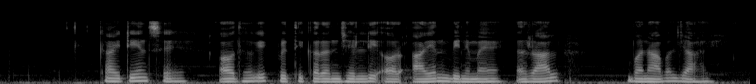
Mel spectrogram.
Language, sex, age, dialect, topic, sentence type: Magahi, male, 31-35, Southern, agriculture, statement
